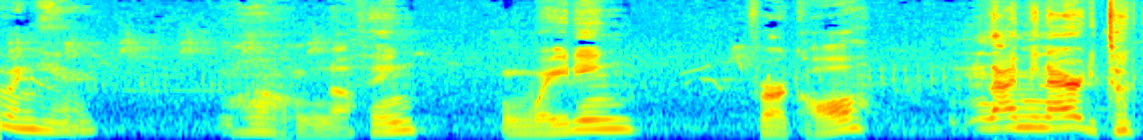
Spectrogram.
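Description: A young man answers in a relaxed, slightly hesitant voice.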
